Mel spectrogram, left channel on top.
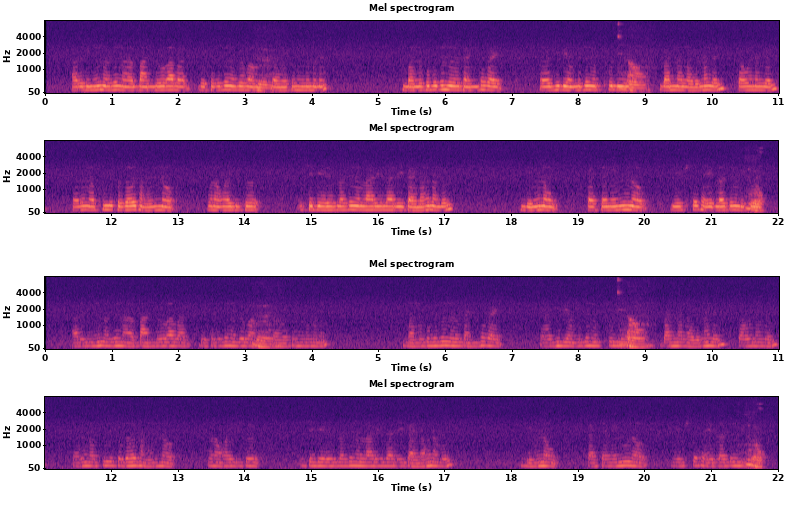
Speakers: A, on the left; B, on the right.
A: आरो बिनि उनाव जोंना बानलु आबाद। बे बेखौबो जोङो गोबां
B: उम
A: गायनायखौ नुनो मोनो। बानलुखौबो जोङो गायनो थाखाय ओ गिबियावनो जोङो फुलि
B: औ उम
A: बाननायना लाग्रो नांगोन जायैनांगोन दा जोंना फुलिखौ जावयैखांनायनि उनाव उनावहाय बिखौ एसे देरोब्ला जोङो लारि लारि गायना होनांगोन। बेनि उनाव गायस्लायनायनि उनाव बियो फि थायोब्ला जों बेखौ
B: औ नंगौ नोंथां औ उम औ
